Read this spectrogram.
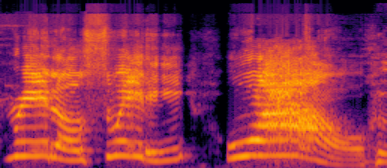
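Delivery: high, loud, slow hammed-up shout; over-the-top shouted line. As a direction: belt it like a desperate theatre kid. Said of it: "in my mirror talking about".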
